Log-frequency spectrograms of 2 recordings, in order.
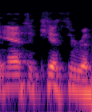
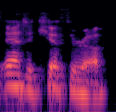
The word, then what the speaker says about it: Antikythera: Oh, number 10 is the Antikythera mechanism.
